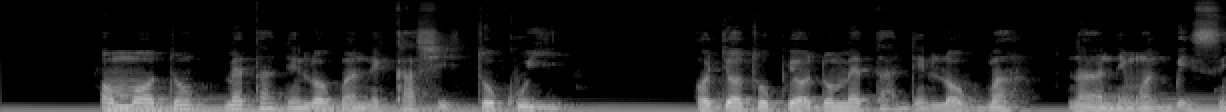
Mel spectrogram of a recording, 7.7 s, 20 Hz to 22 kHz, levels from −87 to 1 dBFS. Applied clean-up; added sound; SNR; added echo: none; Bass guitar; 8 dB; none.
